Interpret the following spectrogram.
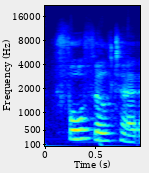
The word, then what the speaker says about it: FauxFilter: a look um no so the huda beauty full filter skin finish buildable coverage foundation stick that's how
